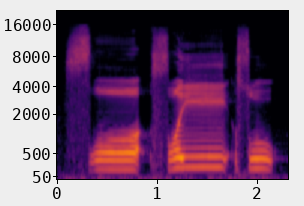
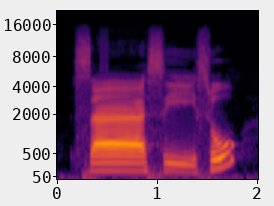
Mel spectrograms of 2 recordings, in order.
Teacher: Jadi huruf shad itu adalah huruf sin yang ditebalkan.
